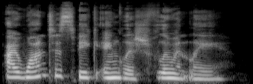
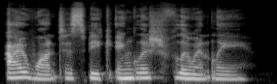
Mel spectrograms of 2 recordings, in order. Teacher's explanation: Notice how want, speak, and fluently are stronger.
